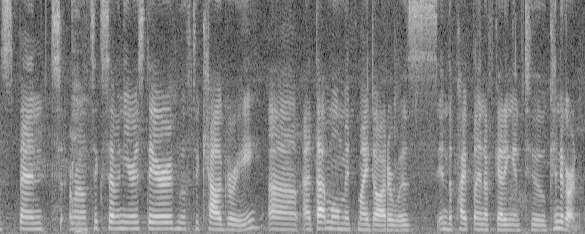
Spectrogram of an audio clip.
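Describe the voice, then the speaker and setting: A woman's voice: mid-range voice, darkish tone, a little hiss or hum. A woman from Pakistan whose first language is Urdu, answering interview questions cheerfully with many ums. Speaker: guest, chapter vice-president. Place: TV studio.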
